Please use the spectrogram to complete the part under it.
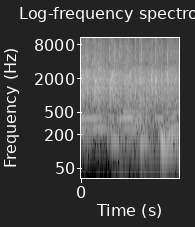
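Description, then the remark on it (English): An audience claps steadily, applauding someone's decision to follow Jesus: a dense wash of many hands applauding at an even level throughout, with a low hum of voices mixed in beneath the clapping. “Can we acknowledge that somebody got saved today and applaud their decision to follow Jesus today?”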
